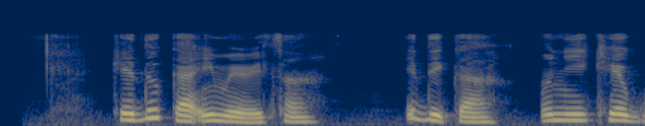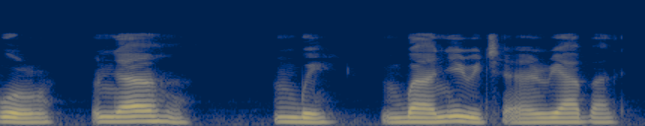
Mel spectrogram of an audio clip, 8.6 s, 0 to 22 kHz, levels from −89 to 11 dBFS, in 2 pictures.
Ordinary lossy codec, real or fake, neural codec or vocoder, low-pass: none; real; none; 7.2 kHz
